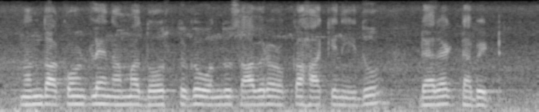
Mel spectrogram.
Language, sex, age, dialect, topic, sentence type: Kannada, male, 60-100, Northeastern, banking, statement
